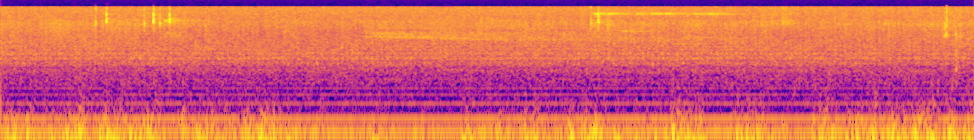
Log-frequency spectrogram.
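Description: A steady low hum with a deeper rumble beneath it, unchanging throughout.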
